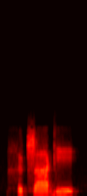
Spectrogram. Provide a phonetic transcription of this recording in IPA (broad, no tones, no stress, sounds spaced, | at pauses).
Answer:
h ə ʈ͡ʂ a ɡ e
